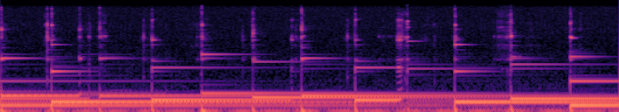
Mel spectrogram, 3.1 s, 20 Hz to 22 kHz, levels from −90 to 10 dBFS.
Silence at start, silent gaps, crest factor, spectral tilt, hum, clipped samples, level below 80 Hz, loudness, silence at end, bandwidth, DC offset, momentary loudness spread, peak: 0 s; none; 16 dB; -5.5 dB/octave; none; under 0.1%; -34 dBFS; -21 LUFS; 0 s; 17.5 kHz; under 0.1%; 4 LU; -4 dBFS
